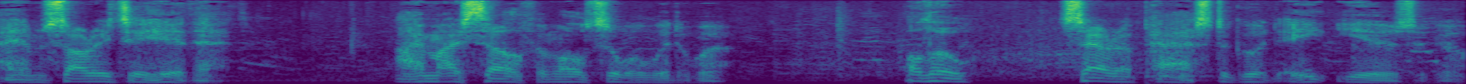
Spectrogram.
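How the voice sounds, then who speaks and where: At a moderate pace, a man with a very deep, low pitch speaks with long, frequent pauses. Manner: warm, gently stern.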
